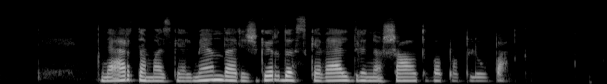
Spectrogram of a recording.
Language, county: Lithuanian, Kaunas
